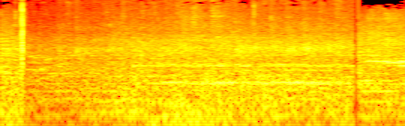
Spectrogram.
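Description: Loud New York subway noise on the platform: a train's steady rumble and rail noise, with a held squeal in the middle. There is a sharp click just after the start, and the sound drops out for an instant near the end.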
